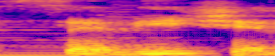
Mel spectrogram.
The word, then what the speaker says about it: ceviche: Ecuadorians famous shrimp ceviche or as it is pronounced in Spanish ceviche become a doughnut coming up to make ceviche de camarones you're using two pounds of shrimp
